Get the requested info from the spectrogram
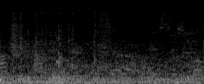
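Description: Window blinds being opened, a faint creaking mechanical rattle.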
